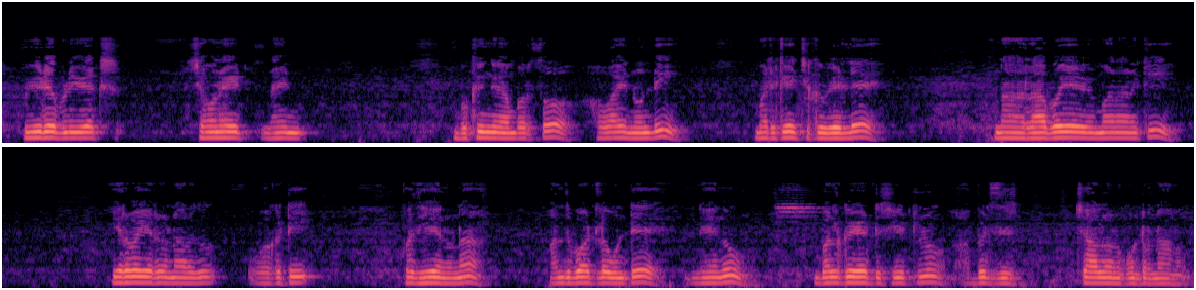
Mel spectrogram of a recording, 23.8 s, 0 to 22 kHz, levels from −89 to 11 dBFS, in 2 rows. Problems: low volume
